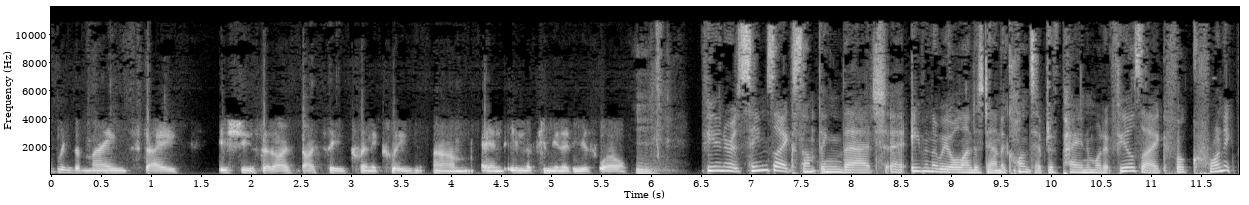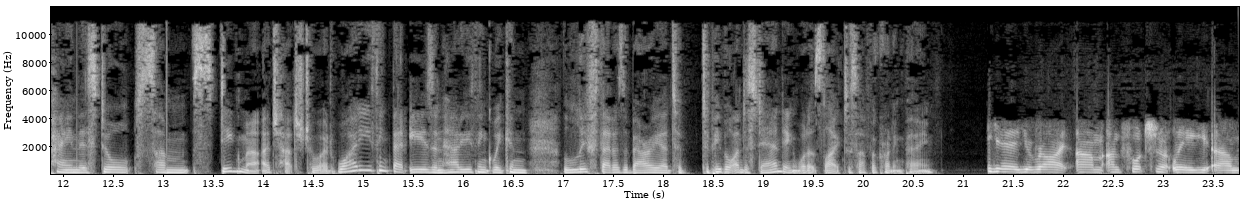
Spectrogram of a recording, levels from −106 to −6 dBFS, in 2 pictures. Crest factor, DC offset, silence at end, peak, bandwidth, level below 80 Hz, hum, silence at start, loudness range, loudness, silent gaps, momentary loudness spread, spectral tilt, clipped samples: 14 dB; under 0.1%; 0 s; -8 dBFS; 11.5 kHz; -42 dBFS; none; 0 s; 3 LU; -22 LUFS; none; 5 LU; -5 dB/octave; under 0.1%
